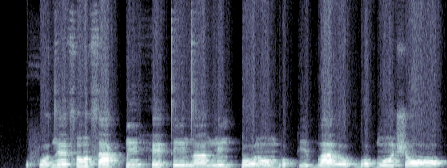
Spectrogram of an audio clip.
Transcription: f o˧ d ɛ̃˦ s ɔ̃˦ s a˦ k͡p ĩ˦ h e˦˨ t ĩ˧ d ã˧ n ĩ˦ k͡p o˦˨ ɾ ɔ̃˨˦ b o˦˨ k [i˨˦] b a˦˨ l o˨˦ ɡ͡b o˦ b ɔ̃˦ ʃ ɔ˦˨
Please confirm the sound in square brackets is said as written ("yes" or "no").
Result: yes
